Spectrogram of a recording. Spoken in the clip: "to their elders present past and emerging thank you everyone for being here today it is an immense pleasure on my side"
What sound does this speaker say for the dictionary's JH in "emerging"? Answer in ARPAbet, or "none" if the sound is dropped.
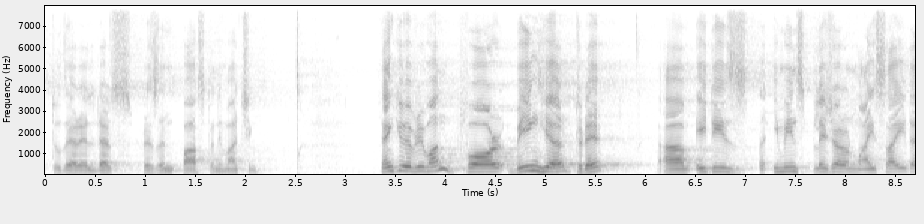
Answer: CH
